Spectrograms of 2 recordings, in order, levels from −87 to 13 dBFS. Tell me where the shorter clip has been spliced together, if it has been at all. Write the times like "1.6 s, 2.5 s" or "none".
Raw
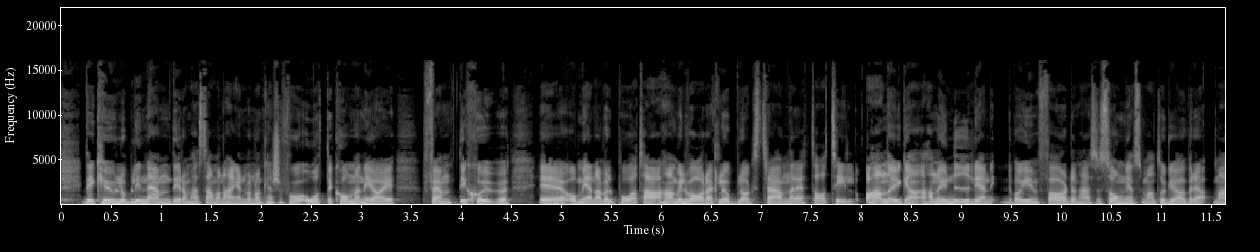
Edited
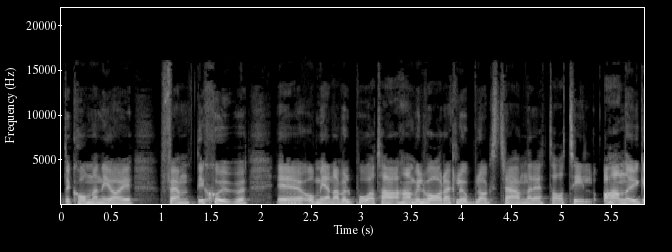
none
